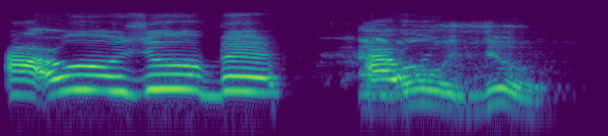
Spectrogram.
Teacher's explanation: The tip of your tongue should be between your teeth when you say أعوذ.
